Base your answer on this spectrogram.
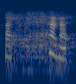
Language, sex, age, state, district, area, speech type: Kannada, female, 18-30, Karnataka, Gadag, rural, conversation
